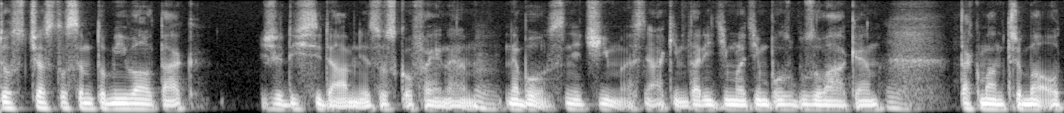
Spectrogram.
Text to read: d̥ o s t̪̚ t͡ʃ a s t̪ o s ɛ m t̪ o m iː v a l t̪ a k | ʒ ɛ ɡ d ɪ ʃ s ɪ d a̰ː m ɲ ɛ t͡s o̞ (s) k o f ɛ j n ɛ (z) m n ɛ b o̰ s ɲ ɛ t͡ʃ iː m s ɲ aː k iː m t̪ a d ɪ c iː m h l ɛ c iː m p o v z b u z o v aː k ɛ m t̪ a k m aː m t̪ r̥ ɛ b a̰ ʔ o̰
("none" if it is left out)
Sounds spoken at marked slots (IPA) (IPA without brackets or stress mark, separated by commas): s, none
